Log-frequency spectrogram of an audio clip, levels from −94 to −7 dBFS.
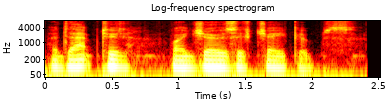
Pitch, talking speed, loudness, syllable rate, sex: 95 Hz, 95 wpm, -16 LUFS, 3.9 syllables/s, male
